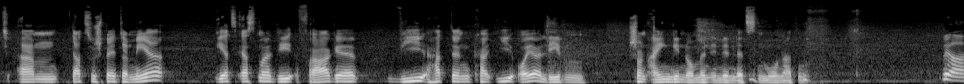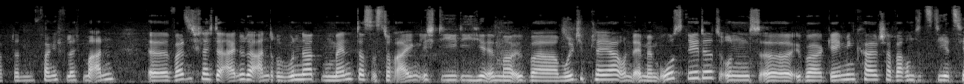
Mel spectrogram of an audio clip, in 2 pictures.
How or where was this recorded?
busy venue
